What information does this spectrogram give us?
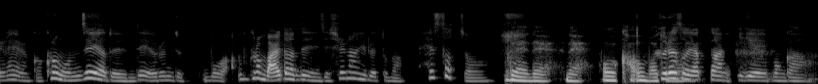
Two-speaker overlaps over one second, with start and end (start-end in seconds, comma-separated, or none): none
